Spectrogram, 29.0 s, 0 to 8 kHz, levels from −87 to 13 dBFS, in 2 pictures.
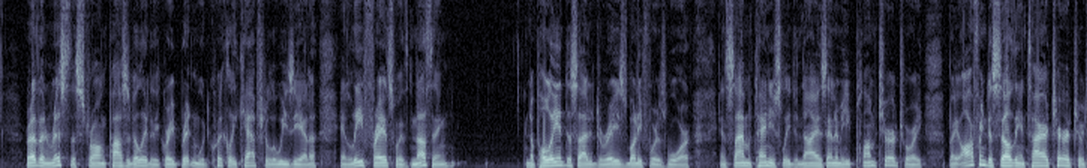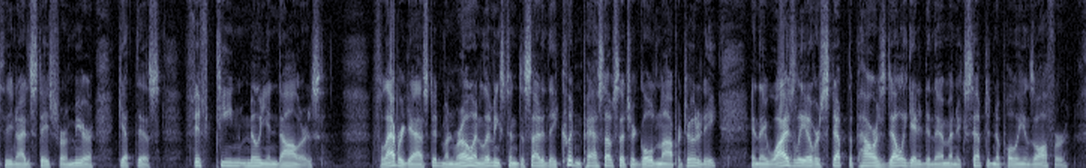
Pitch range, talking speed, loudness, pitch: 115-140 Hz, 160 wpm, -17 LUFS, 125 Hz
